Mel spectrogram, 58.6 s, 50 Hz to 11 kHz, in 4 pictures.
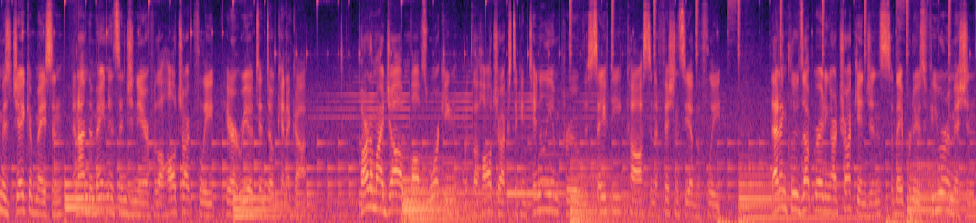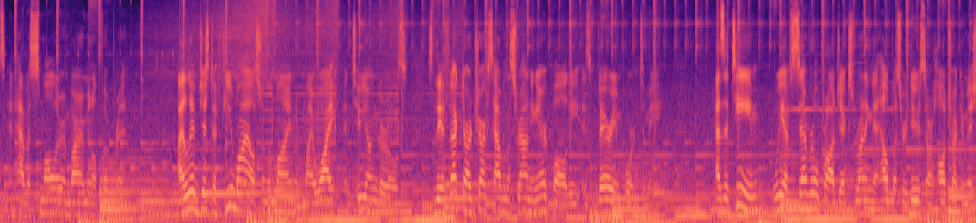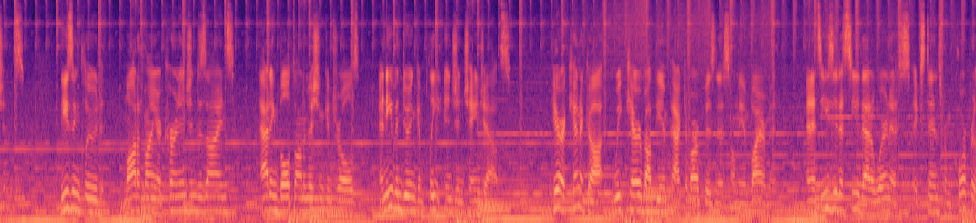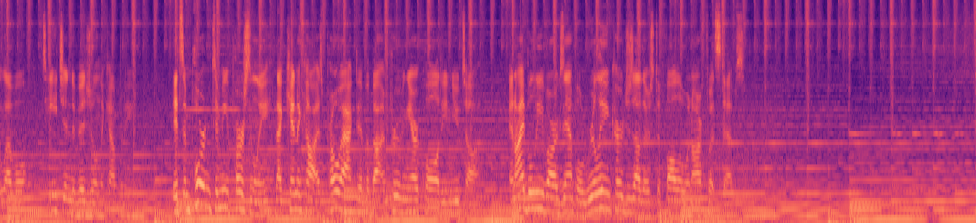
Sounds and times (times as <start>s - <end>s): Speech: 0.0s - 4.6s, 5.4s - 10.8s, 11.6s - 16.6s, 17.3s - 24.6s, 25.4s - 29.6s, 30.2s - 36.9s, 37.6s - 55.1s
Music: 0.0s - 58.5s.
